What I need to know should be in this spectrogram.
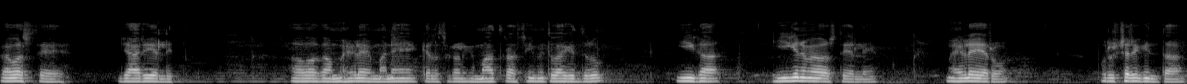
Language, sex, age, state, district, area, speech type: Kannada, male, 60+, Karnataka, Chikkamagaluru, rural, spontaneous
